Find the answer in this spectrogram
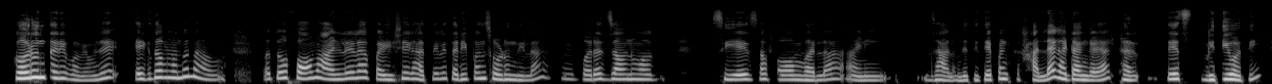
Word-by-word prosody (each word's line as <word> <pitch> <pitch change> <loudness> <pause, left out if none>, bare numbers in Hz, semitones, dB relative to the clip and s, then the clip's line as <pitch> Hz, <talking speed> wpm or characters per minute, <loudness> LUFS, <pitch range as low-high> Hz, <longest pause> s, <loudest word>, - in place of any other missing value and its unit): करून 300 +4 +10
तरी 290 -2 +2
बघू. 215 -7 -5
म्हणजे 245 +10 -3 0.3
एकदम 315 +6 +1
म्हणतो 310 +3 +3
ना, 245 -2 -9
तो 290 +1 +3
फॉर्म 280 +2 +4
आणलेला 260 +5 0
पैसे 225 +3 -2
घातलेले, 255 +1 -4
तरी 235 -1 -2
पण 280 0 +1
सोडून 230 -4 0
दिला. 205 +4 -5 0.4
परत 230 +2 -2
जाऊन 240 -1 +1
मग 230 -1 -3 0.7
सी-एचा 230 +1 0
फॉर्म 215 -1 -1
भरला 200 +2 -2 0.2
आणि 190 -1 -4 0.5
झालं. 200 -3 -2
म्हणजे 190 +1 -3
तिथे 210 +2 -1
पण 260 -1 +2 0.2
खाल्ल्या 200 - 0
घटांगळ्या, 215 -2 +1 0.2
तर 205 -3 +1 0.3
तेच 245 0 +2 0.2
भीती 215 +3 +3
होती. 235 - +4
235 Hz, 155 wpm, -23 LUFS, 210-265 Hz, 0.7 s, करून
